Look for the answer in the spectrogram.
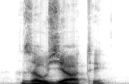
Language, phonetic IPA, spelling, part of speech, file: Belarusian, [zau̯ˈzʲatɨ], заўзяты, adjective, Be-заўзяты.ogg
- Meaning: zealous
